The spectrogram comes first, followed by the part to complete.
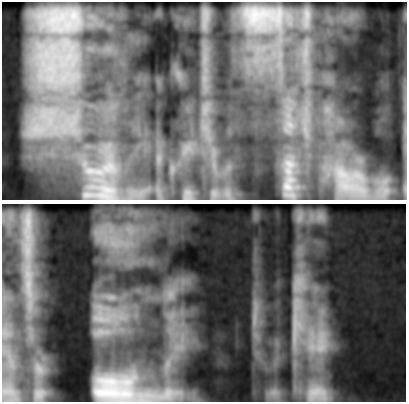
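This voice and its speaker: In a very clean recording with a silent background, a put-on, female-sounding character voice at middle pitch moves at a moderate pace with very wide pitch swings. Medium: read story. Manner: imperious.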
